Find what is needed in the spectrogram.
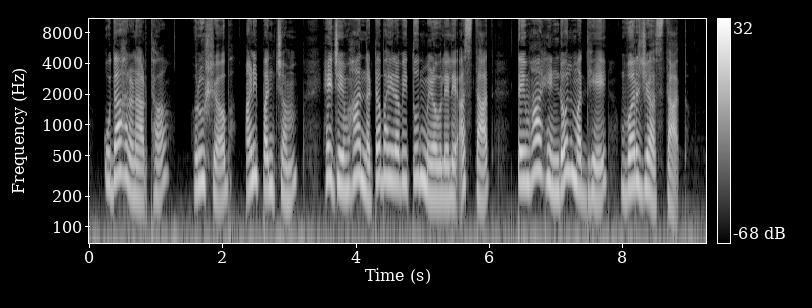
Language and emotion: Marathi, neutral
